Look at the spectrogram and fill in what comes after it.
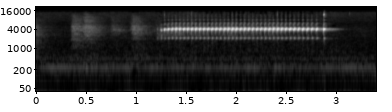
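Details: Owner's male azureus poison dart frog calling: soft rustles, then a single fast-pulsed, high, steady-pitched buzzing trill of roughly one and a half seconds, ending abruptly; low background hum throughout.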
